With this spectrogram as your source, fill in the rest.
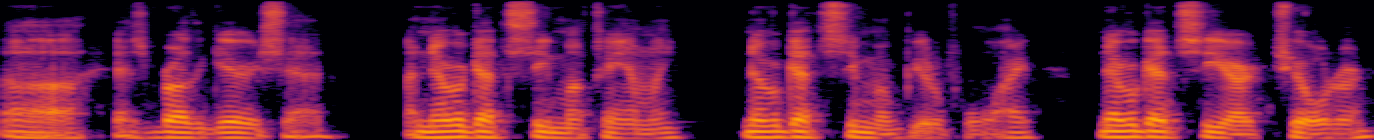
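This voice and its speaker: A man speaks at a medium pitch in a Louisiana accent. His intonation is fairly even. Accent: southern US (Louisiana). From US South (south Louisiana). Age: 70s. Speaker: network marketing presenter. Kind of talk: sales presentation.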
